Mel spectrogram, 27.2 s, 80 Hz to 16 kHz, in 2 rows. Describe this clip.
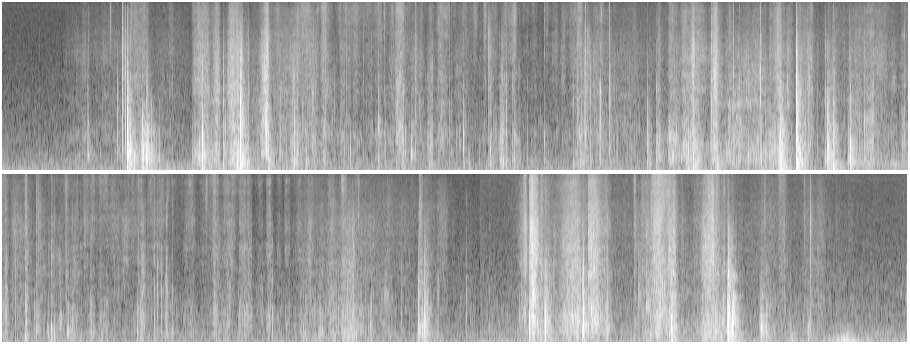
lino 14d lightshoes onoff
Putting light shoes on/off on linoleum. Recorded with a ZOOM H2 in a basement of a house, normalized with Audacity.
steps, footsteps, step, footstep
